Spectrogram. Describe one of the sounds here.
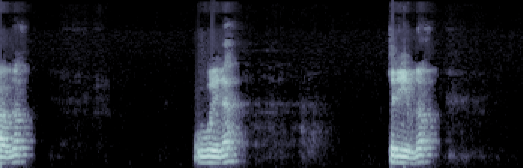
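A man speaks short, calm phrases nearby with pauses between them.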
